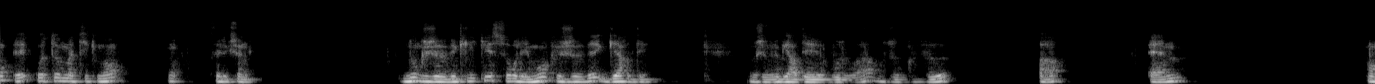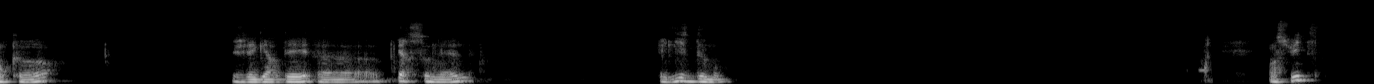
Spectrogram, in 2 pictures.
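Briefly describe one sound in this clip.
A man talks calmly into a microphone, in short phrases with pauses.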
